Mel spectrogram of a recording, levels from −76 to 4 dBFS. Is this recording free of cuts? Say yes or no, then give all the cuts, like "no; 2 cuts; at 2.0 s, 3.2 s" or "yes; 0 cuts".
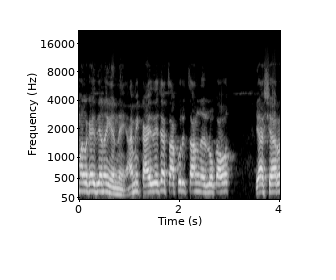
yes; 0 cuts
